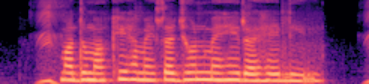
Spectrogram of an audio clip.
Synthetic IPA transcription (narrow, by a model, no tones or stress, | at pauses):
mɐd̪ʱuməkʰːiɦɐmeːʃad͡ʒʱuːnmẽɦĩɾɐɦeliː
